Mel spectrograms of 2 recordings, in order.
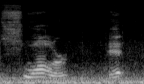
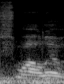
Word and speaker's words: swaller: I think I'll take a swaller. Swaller is spelled S-W-A-L-L-E-R. Heavy on the swaw. Swaller. It's not swallow.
